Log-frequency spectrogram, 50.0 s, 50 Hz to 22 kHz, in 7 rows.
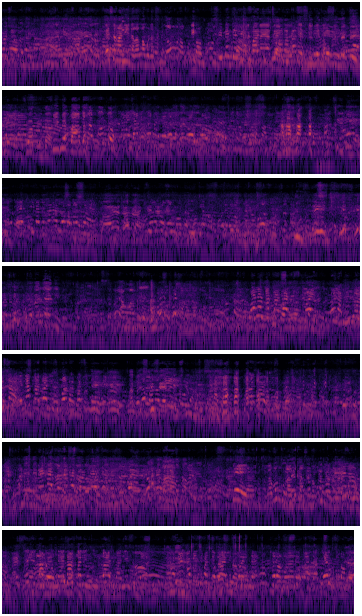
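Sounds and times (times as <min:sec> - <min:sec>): group chatter: 0:00.0 - 0:50.0.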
